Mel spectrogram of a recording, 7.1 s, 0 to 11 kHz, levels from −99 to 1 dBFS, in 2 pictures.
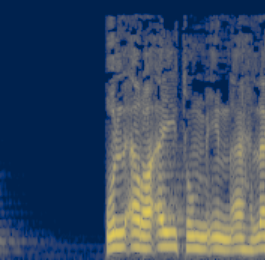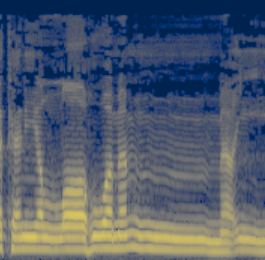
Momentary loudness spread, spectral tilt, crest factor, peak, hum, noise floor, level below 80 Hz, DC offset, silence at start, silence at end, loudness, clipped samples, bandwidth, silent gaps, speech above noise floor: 7 LU; -9 dB/octave; 18 dB; -2 dBFS; 60 Hz at -50 dBFS; -86 dBFS; -68 dBFS; under 0.1%; 1.4 s; 0 s; -20 LUFS; under 0.1%; 8.6 kHz; none; 67 dB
